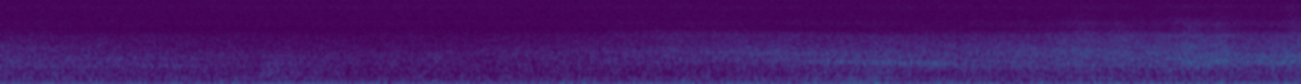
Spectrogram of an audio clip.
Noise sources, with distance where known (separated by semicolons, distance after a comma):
medium-sounding engine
